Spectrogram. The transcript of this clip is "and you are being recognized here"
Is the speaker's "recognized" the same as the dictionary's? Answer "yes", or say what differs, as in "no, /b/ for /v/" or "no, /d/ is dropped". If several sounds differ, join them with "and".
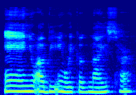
no, /s/ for /z/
